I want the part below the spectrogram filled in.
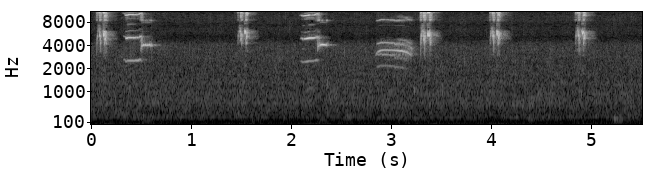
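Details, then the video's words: Early spring birds on 8 April 2023 beside the Oredezh River, Leningrad Region, Russia. Short high chirps and doubled notes come every half second, with one lower warbled phrase midway, over a steady hiss. "Весеннее пение птиц"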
